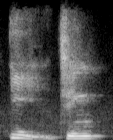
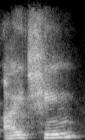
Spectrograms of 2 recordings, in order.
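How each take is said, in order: First: The second syllable begins with a soft j sound. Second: The second syllable begins with a ch sound. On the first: The speaker calls it right. "is supposed to sound exactly like the original, which is Yi Jing" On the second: The speaker calls it wrong. "Those are both mistaken pronunciations"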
